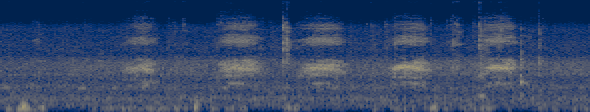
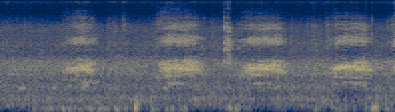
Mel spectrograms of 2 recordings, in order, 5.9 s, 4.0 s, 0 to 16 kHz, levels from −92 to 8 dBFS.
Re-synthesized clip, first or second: second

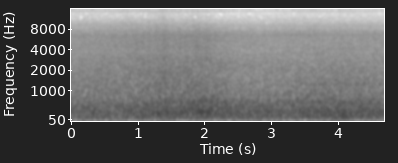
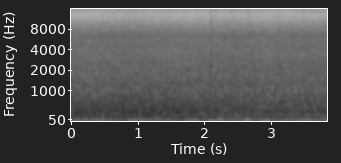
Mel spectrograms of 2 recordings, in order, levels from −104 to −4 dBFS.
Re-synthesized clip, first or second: second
